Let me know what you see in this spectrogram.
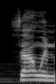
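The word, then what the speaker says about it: Samhain: Sin means summer's end. Just Google sin, summer's end, and you will see the date each year. Now, the word doesn't look how it's pronounced.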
